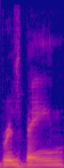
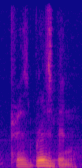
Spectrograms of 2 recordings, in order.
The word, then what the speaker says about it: Brisbane: It's not Brisbane. Yeah. Brisbane.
